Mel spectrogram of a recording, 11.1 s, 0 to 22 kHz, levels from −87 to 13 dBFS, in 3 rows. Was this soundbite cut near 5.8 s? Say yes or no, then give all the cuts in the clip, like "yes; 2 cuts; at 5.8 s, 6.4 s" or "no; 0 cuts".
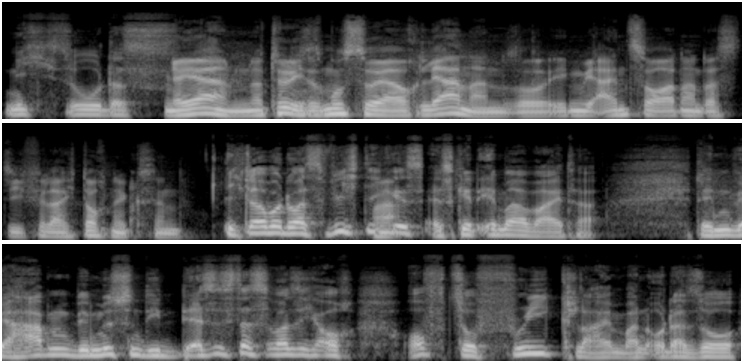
yes; 1 cut; at 5.8 s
